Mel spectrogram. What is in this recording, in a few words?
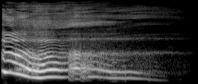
Female Troll Death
